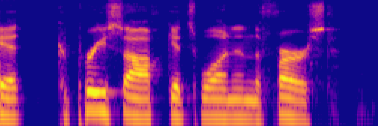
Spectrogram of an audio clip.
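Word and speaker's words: Kaprizov: Capri off gets one in the first. Yeah. Yeah. One nothing wild over the nights. Isn't it pronounced Kipper? It is not. Are you sure about that? Positive.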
